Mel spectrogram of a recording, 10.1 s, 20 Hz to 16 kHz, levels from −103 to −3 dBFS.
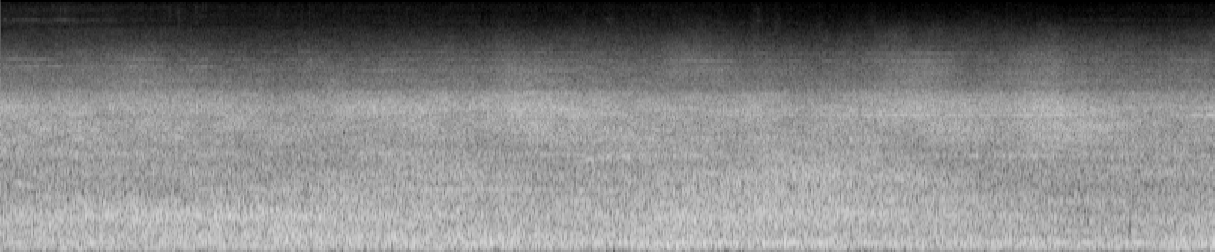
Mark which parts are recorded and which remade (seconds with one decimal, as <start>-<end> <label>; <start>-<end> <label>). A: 0.0-8.9 recorded; 8.9-10.1 remade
